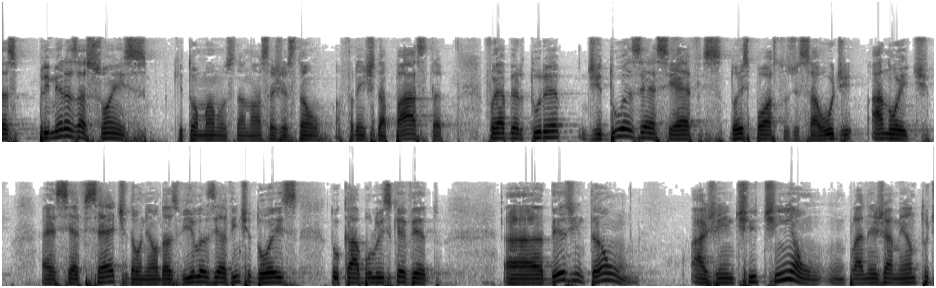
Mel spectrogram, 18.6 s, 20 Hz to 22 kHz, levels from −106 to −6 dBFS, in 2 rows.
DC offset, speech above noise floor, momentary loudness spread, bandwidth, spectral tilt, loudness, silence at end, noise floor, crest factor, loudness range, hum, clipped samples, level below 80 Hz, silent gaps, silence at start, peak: under 0.1%; 30 dB; 11 LU; 8.2 kHz; -6 dB/octave; -14 LUFS; 0 s; -43 dBFS; 14 dB; 3 LU; none; under 0.1%; -28 dBFS; none; 0 s; 0 dBFS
